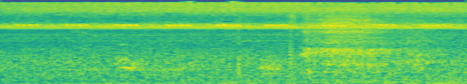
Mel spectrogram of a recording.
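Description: Crickets chirping in a steady high trill.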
